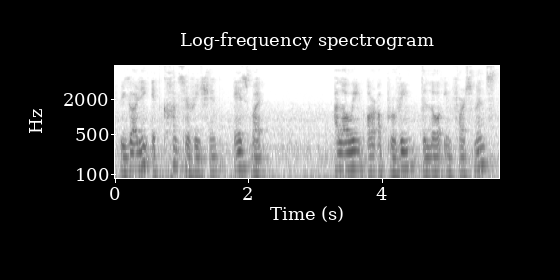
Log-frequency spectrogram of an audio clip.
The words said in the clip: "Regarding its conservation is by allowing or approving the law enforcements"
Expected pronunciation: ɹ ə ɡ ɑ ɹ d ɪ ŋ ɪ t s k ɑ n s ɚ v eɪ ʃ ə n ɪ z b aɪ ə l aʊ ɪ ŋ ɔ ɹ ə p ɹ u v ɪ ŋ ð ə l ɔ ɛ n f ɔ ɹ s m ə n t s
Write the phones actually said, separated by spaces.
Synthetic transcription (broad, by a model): ɹ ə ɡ ɑ ɹ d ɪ ŋ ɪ t k ɑ n s ɚ v eɪ ʃ ə n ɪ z b aɪ ə l aʊ ɪ ŋ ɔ ɹ ə p ɹ u v ɪ ŋ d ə l ɔ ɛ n f ɔ ɹ s m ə n t s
